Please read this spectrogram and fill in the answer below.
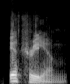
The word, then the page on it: yttrium: American English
